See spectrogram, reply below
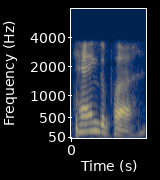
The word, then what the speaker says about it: Tangipa: Yeah, they said Tangipa, and I was like, wow. You know, they're Polynesian, and it's Tangipa. – Tangipa. Oh, my God. So, I was saying it wrong the whole time.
